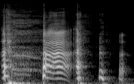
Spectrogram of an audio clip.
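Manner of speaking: high rising tipsy giggle; giddy drunk laugh; drunken laugh. A narrator's reading. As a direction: laugh loudly at your own joke. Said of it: "She laughed at her own joke".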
